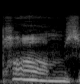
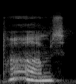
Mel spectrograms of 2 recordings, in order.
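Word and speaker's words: Pomes: Next on my card, I've got Paul Poms versus Doug. P-O-M-E-S. I would pronounce it Palms if I were in Aussie.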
